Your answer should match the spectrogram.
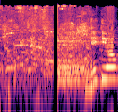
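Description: Several people talking at once in a background babble. The sound cuts out completely for an instant about halfway through.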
